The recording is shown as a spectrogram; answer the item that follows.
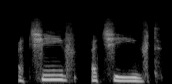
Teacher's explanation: we're not adding an extra syllable here but the base form of the verb ends in a voiced sound · the base form of the verb ends in a voiced sound, which leads us to make the d sound at the end of the past tense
